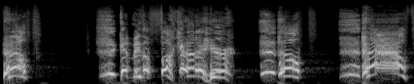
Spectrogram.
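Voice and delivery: desperate screams for help; panicked shout. Acted. Banging on doors, screaming help.

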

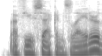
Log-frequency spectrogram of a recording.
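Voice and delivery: ordinary delivery, nothing marked

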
